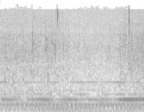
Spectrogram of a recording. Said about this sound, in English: As you listen to the waves, repeat in your mind or out loud the following affirmations.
